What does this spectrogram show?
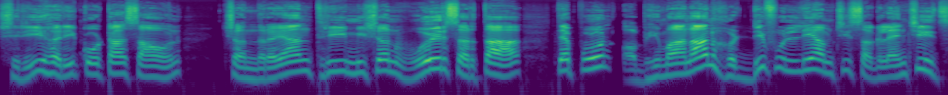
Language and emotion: Goan Konkani, happy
